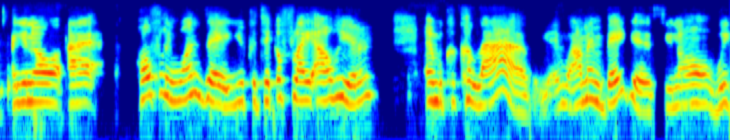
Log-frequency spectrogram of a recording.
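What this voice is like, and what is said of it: East Coast American accent. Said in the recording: “I know my accent, right? I'm from the East Coast. I'm from Connecticut... A lot of people say I sound like Cardi B.”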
